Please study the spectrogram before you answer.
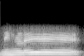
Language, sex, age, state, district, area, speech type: Malayalam, female, 30-45, Kerala, Kasaragod, rural, conversation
